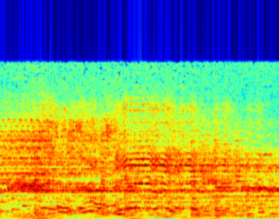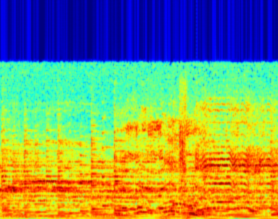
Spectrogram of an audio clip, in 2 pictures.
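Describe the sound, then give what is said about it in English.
A loud crowd inside a venue cheers and whistles continuously, with rising and falling whistles and whoops cutting through, over a steady low musical drone that shifts pitch every couple of seconds. “if you got a whistle inside the venue, let me hear it!”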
